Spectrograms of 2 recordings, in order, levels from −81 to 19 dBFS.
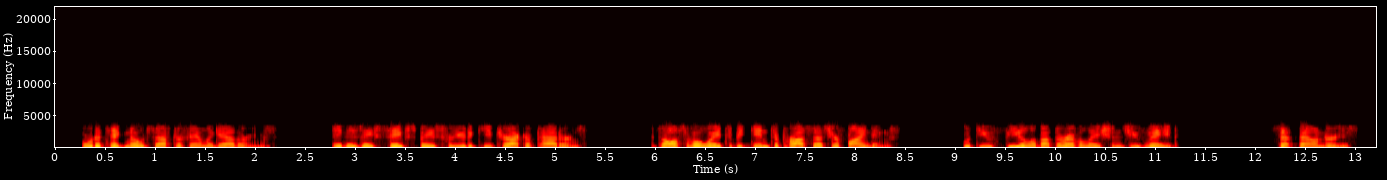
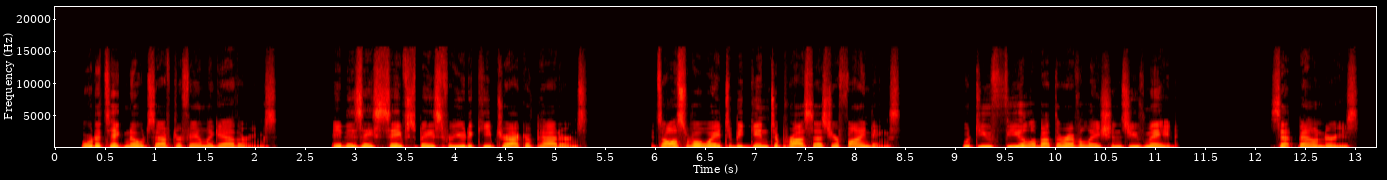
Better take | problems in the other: second | phone-call audio; poor line; nothing above 3 kHz

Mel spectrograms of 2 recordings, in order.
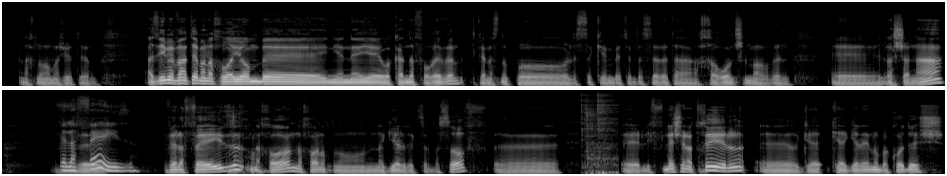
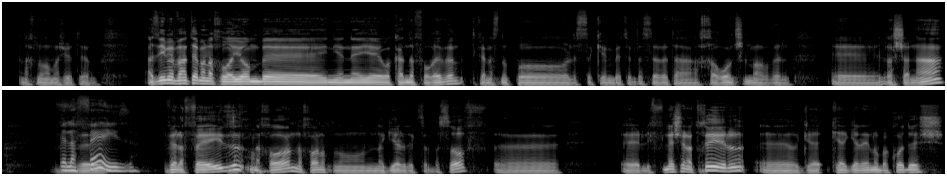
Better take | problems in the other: second | keyboard typing; faint; at 15 s; peak 10 dB below the speech

